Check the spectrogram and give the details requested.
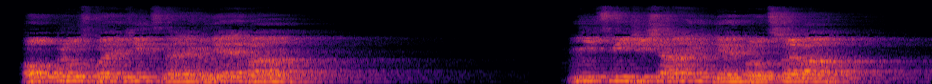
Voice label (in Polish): glos reverb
